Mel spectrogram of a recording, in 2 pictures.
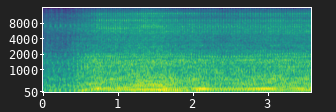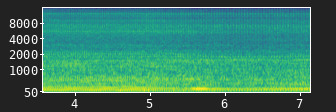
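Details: SYM XS125 small single at idle with light irregular tapping over the exhaust beat, roughly four per second; owner is sure it is not valves or cam chain, so the knock's origin is unclear.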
